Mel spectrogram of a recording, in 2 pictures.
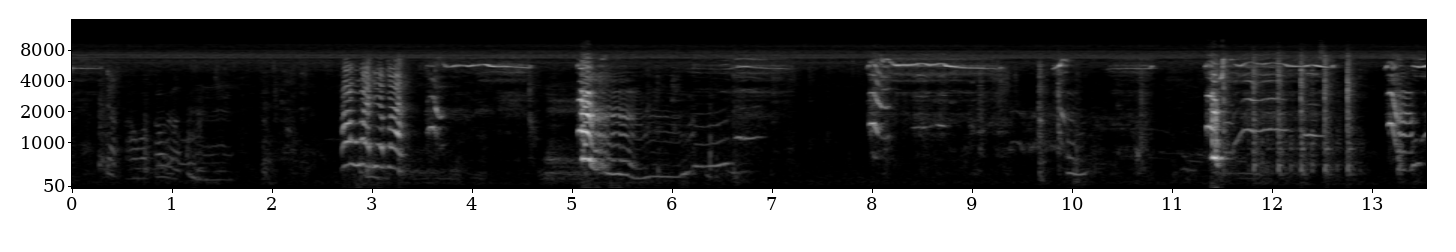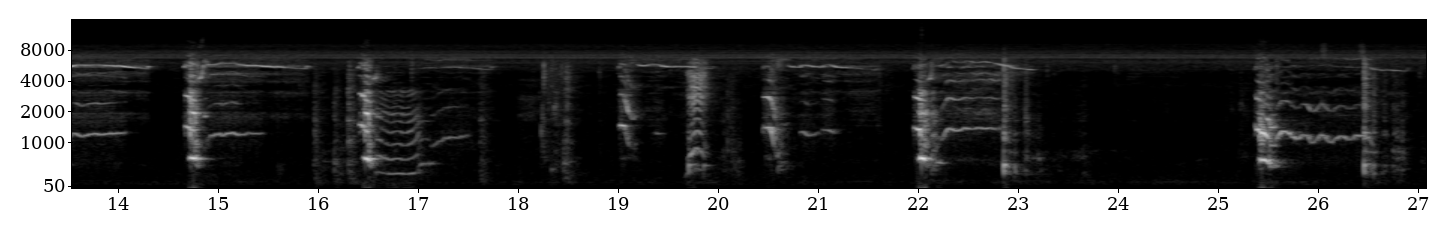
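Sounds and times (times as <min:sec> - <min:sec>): dogs whining and yelping: 0:03.5 - 0:07.3, 0:08.0 - 0:17.8, 0:19.0 - 0:23.3, 0:25.4 - 0:27.0.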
